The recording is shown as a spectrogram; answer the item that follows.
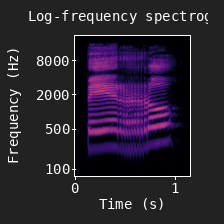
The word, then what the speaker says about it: perro: La R doble, que necesita ser pronunciada vibrando la lengua, como en carro, perro, que es distinto de la palabra que posee solamente una R, pues en este caso se pronuncia menos vibrante, como en pero, caro.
